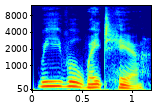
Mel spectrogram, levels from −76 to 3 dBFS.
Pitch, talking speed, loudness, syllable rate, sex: 145 Hz, 200 wpm, -14 LUFS, 4.7 syllables/s, male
